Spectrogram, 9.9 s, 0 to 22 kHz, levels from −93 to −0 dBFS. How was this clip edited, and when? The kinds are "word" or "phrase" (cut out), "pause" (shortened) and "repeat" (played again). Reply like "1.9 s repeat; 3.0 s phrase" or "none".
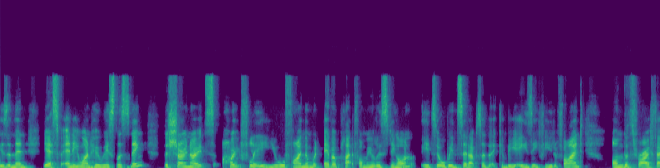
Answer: none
